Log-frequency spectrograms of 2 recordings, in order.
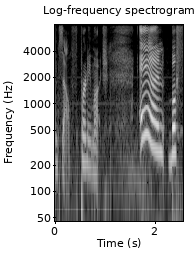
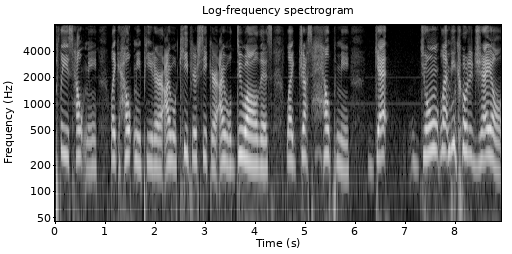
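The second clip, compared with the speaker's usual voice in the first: desperate, pleading, begging voice; 3 semitones lower than usual. Retelling a scene where a character begs peter for help: imitating someone pleading. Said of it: "he is again still pleading".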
